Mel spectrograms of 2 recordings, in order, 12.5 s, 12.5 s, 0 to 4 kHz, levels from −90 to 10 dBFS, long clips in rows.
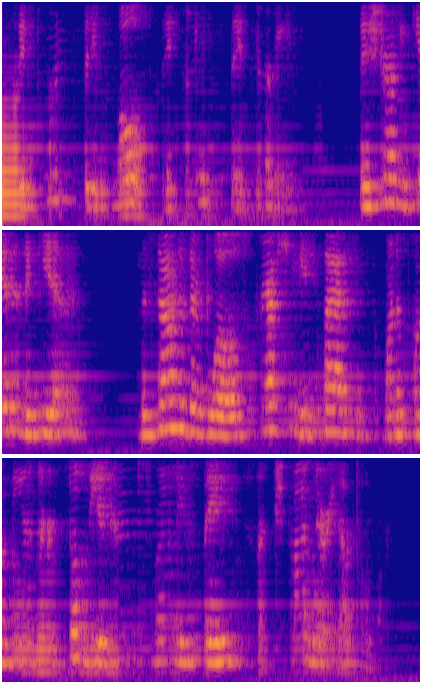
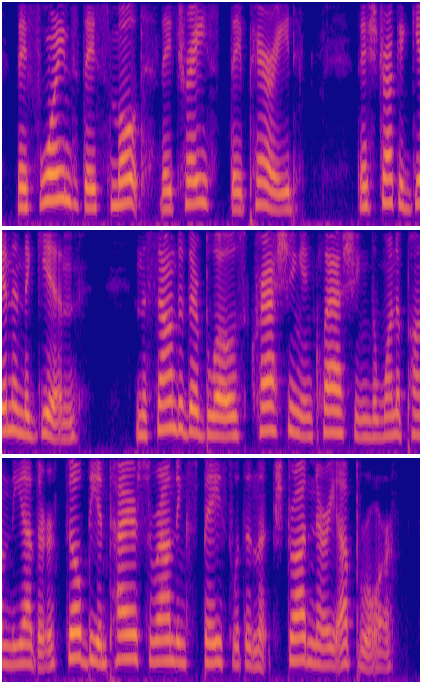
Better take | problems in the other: second | noise reduction (neural mask model DeepFilterNet 3)

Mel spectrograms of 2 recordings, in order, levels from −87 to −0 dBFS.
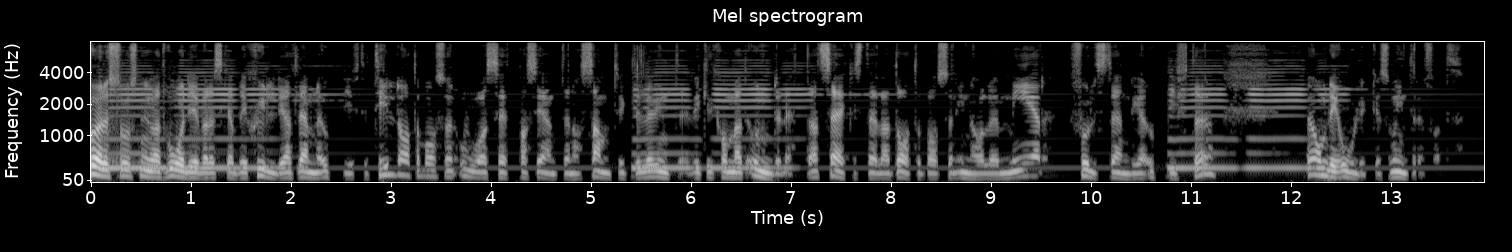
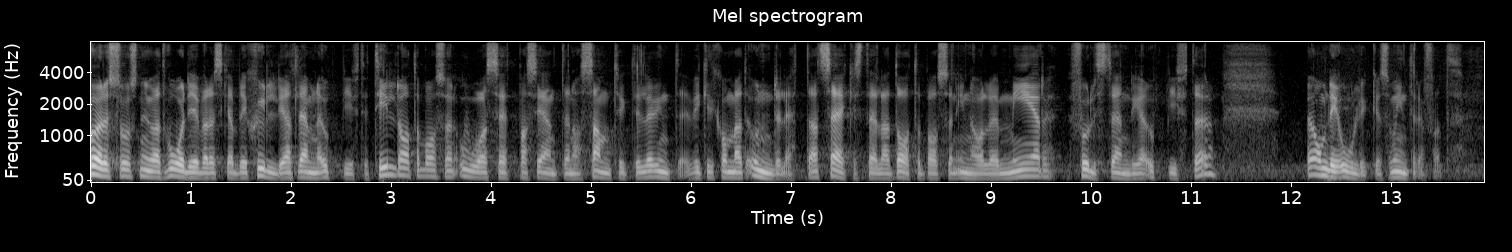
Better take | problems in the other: second | noise reduction (classical method spectral subtraction)

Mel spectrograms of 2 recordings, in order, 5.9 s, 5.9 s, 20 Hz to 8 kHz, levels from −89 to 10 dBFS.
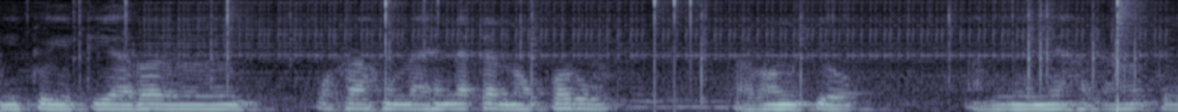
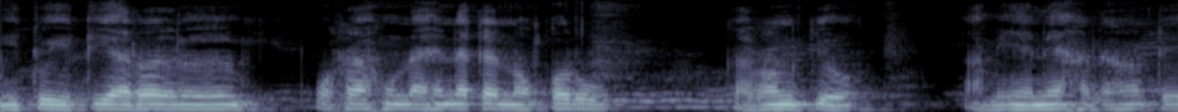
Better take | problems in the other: second | background sound (Frying (food)); 11 dB below the speech // room echo; dies away in 0.4 s

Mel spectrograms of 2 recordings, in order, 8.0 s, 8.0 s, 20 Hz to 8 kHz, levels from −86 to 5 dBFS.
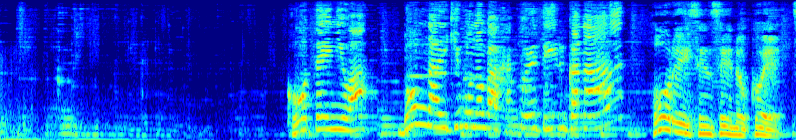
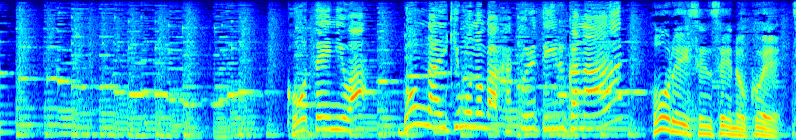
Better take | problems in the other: second | noise reduction (neural separator model SepFormer DNS4)

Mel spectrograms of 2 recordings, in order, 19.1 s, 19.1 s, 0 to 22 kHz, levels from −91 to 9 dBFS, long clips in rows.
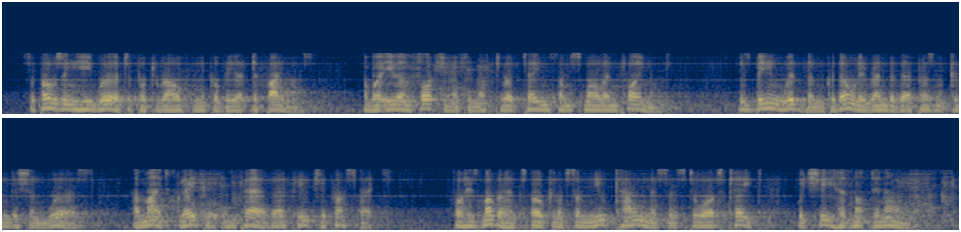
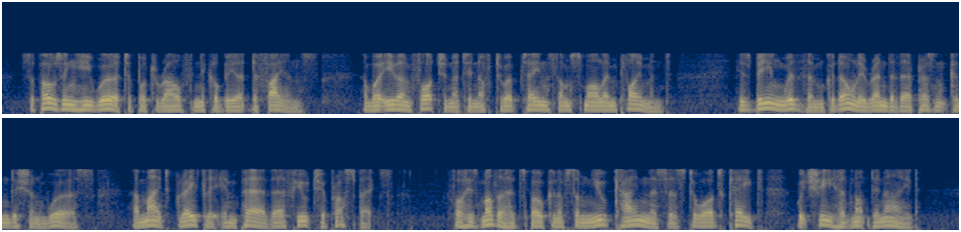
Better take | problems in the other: second | noise reduction (neural separator model SepFormer DNS4)

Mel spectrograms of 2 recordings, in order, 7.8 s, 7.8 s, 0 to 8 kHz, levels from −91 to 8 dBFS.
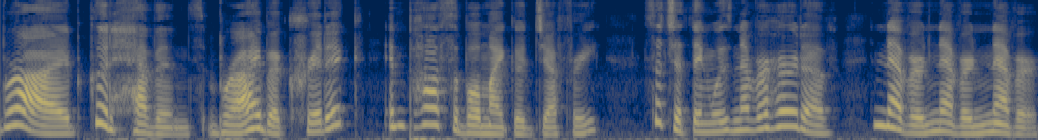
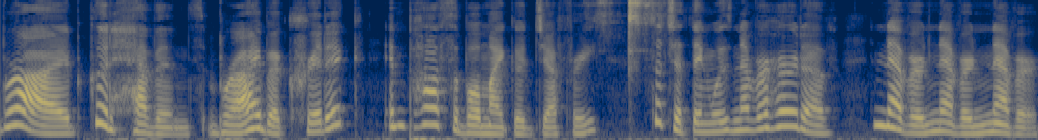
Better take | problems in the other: first | background sound (Tambourine); 9 dB below the speech

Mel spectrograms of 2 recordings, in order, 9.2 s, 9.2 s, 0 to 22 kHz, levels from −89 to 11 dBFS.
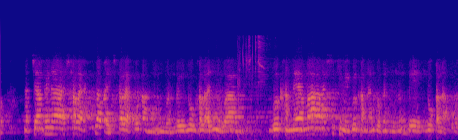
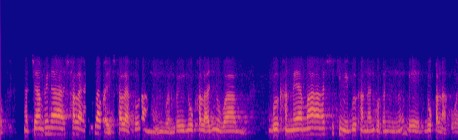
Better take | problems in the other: second | noise reduction (neural separator model SepFormer DNS4)

